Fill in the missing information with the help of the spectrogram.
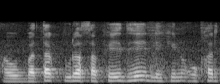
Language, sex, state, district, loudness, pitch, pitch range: Chhattisgarhi, male, Chhattisgarh, Rajnandgaon, -17 LUFS, 170 Hz, 155-175 Hz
